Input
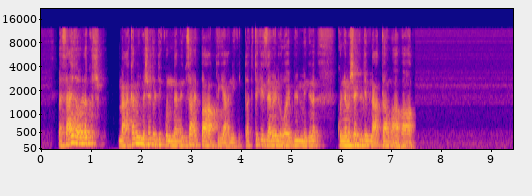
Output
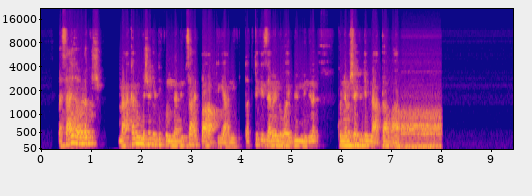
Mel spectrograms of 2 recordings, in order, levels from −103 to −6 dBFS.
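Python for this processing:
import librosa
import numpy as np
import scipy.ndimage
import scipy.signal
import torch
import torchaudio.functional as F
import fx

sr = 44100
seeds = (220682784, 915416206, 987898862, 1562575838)

y = fx.noise_reduce_blind(x, sr, reduce_db=18)
y = fx.leveller(y, sr, passes=1)
y = fx.spec_freeze(y, sr, seeds[0], at_s=7.21, hold_s=0.79)
y = y * 10.0 ** (-3.0 / 20.0)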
